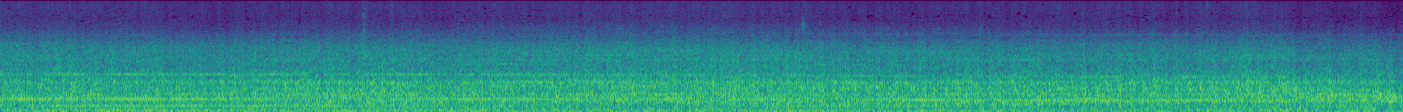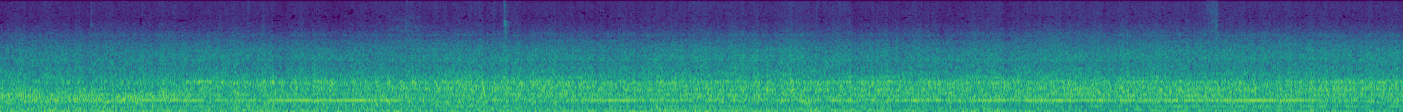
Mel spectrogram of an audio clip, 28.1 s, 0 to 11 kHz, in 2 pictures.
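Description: Seibu 2000-series electric commuter train running at a steady pace: even rumble of the wheels on the rails, with a faint steady hum of a few held tones on top.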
